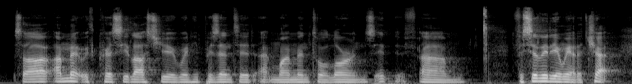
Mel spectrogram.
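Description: A man with an Australian accent speaks at a fairly quick pace, his medium-pitched voice keeping a fairly even intonation. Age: 20s. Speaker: strength and conditioning coach. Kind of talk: casual interview. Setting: in person, at fight-week venue.

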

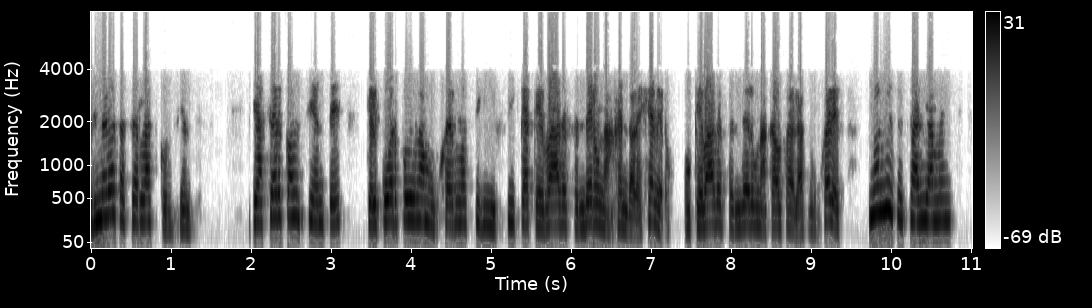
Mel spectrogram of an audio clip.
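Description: A woman with a normal speaking voice speaks at a fairly quick pace with lively intonation. Her pitch is fairly high and her loudness very even. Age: 40s. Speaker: feminist educator. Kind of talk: interview.

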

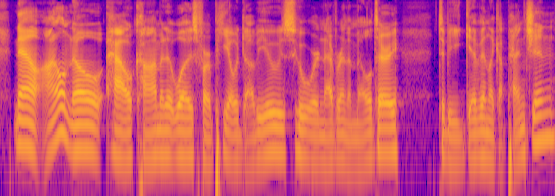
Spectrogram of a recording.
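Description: A man's fairly low voice at a moderate pace, animated in tone with lively intonation. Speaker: podcast host. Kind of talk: casual comedic storytelling. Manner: animated, joking, profane; does comic accents.

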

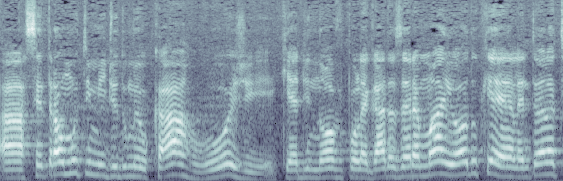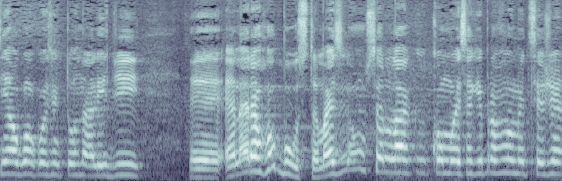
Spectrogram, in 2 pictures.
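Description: Speaking at a fairly quick pace, a man uses lively intonation at a high pitch. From Paraíba, Brazil (Cariri, rural Monteiro). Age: 30s. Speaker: broadcaster and video producer. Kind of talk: casual interview.

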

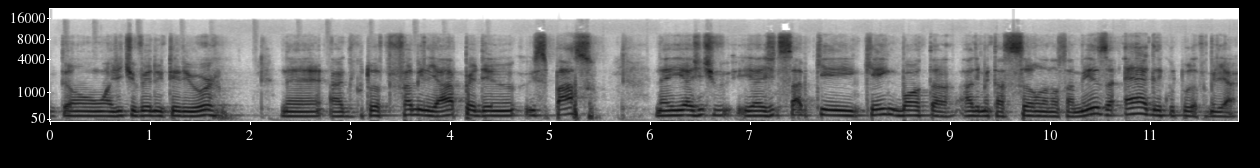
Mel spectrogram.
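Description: A man speaks at a moderate pace with a fairly high pitch. His intonation is flat and monotone, and his loudness stays very even. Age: 40s. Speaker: environmental manager and geographer, urban garden project founder. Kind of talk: interview. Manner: halting, many fillers.

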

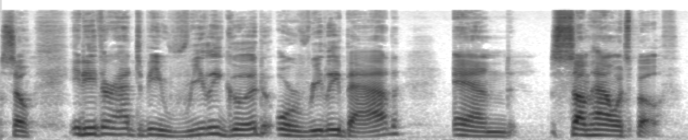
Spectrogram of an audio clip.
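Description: This man talks with ordinary pitch variation. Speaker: podcast co-host. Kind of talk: casual chat. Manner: animated.

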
